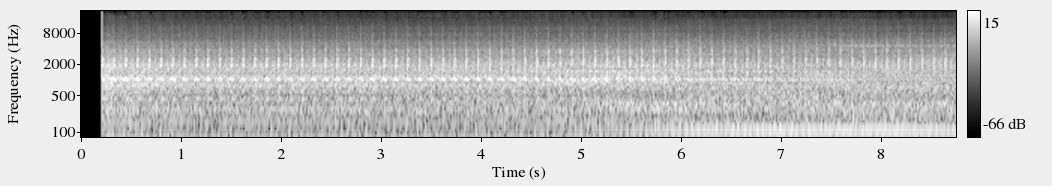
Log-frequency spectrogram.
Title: Perkins T6.354 M engine knock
